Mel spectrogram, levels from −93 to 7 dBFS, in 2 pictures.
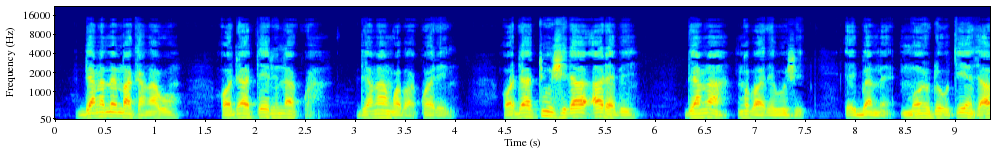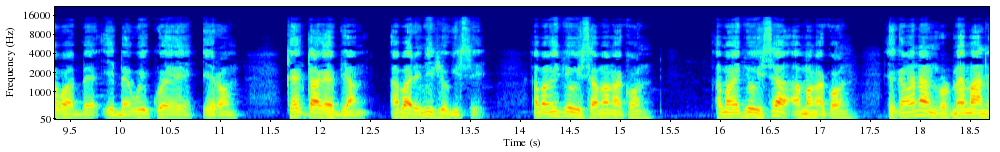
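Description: The speech was likely squeezed through HE-AAC compression, which fits a low bitrate around 24 kbps: the upper band is rebuilt from copied lower bands rather than coded. Throughout, s sounds turn gritty and lispy, and nothing survives above 14.9 kHz.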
